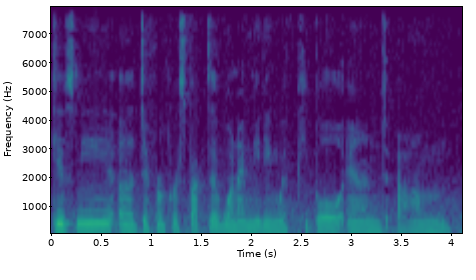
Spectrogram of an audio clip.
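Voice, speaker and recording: At a fairly slow pace, a woman with a Spanish accent speaks at a fairly low pitch. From Nicaragua. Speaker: social work student and counselor. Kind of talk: presentation.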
